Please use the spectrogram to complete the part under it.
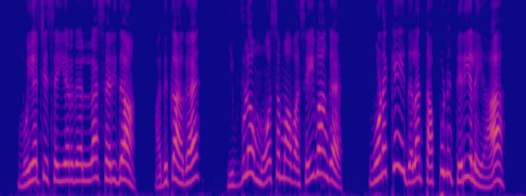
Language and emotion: Tamil, angry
